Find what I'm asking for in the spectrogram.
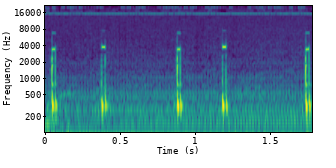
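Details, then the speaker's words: Two people seated at rest with heartbeats monitored: soft thumps with electronic beeps from two interleaved heart monitors, each about 70 a minute, over steady hum; slow, normal resting heartbeats. "are having their heartbeats monitored so that you can see and hear them. That's at the top"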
